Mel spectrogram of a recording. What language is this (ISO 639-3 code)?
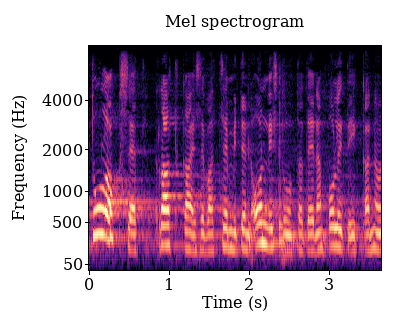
fin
